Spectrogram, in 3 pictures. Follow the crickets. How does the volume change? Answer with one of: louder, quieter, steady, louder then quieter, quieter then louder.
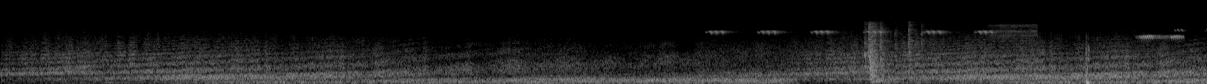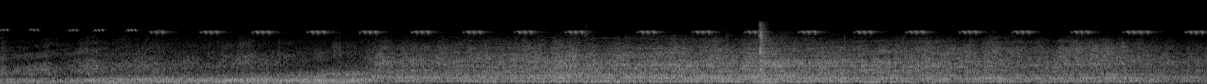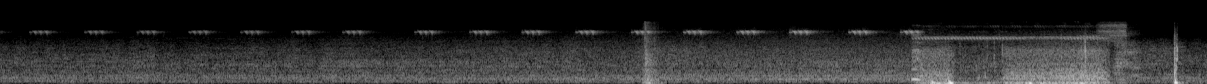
louder.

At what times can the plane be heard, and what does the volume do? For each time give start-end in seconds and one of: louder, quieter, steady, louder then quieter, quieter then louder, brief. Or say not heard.
0.0-36.1 louder then quieter.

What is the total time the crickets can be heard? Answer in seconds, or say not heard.
29 s.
